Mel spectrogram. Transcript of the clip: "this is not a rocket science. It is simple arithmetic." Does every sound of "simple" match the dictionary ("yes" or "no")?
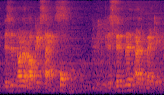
no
